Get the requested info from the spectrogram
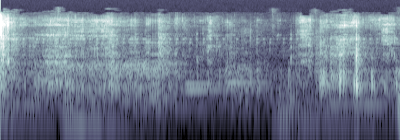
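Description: Faint handling of a plastic transforming robot toy as its panels are unlatched and swung out, with a few small plastic clicks in the second half.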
